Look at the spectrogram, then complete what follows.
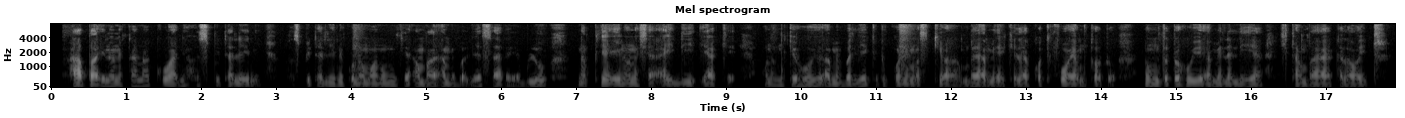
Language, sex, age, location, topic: Swahili, male, 25-35, Wajir, health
